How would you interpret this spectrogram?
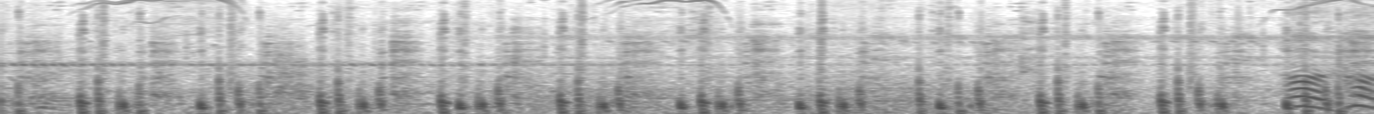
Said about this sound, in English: the horse was starting to freak out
